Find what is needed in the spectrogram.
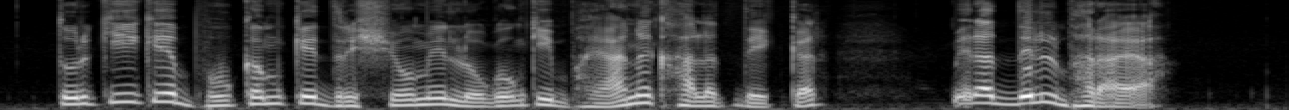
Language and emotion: Hindi, sad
